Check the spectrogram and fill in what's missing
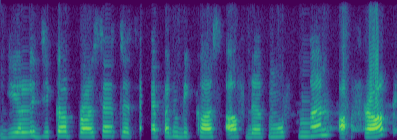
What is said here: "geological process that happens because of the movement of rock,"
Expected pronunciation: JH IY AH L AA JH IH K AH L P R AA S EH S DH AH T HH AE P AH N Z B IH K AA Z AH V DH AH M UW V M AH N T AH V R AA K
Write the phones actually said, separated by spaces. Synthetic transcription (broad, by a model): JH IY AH L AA JH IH K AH L P R AA S EH S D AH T HH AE P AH N B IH K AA S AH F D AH M UW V M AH N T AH F R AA K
